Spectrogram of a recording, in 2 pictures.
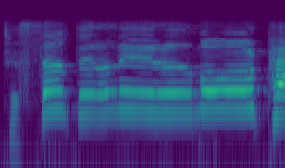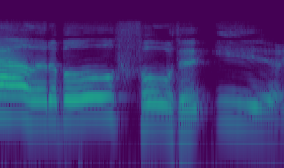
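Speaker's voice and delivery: loud, high, slow and theatrical; high put-on voice. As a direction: belt it out like a show-off. Mock fancy voice for the ear.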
